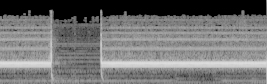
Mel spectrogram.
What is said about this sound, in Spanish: Ha sido la primera vez que se ha activado este aviso de protección civil en la provincia de Almería. Miles de personas escuchaban a la vez este pitido prolongado durante un minuto, seguido del mensaje de advertencia.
